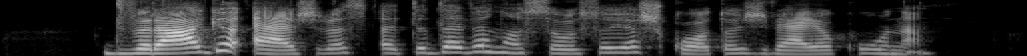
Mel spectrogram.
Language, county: Lithuanian, Kaunas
